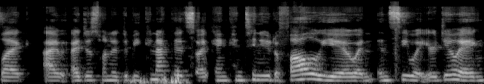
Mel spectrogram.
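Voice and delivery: normal talking voice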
